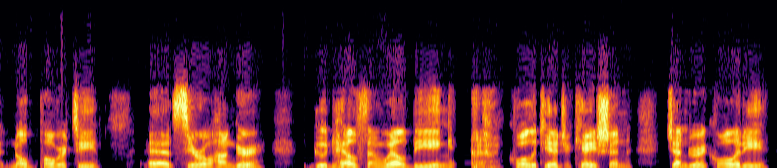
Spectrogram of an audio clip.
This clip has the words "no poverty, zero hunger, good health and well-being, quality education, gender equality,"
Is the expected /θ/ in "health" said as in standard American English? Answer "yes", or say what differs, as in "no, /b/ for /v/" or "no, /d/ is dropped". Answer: yes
